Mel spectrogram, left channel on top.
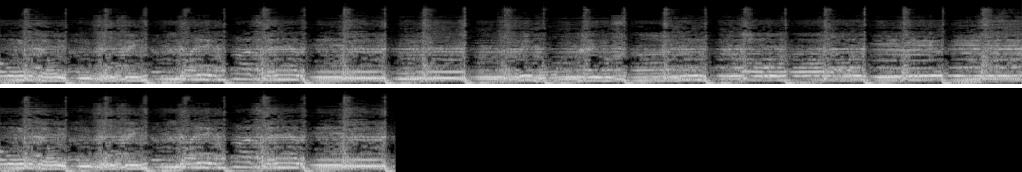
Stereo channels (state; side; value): drops out; right; at 4.0 s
